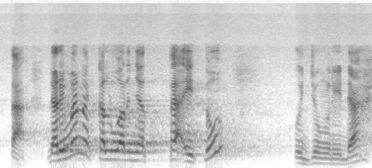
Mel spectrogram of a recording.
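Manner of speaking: usual speaking voice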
